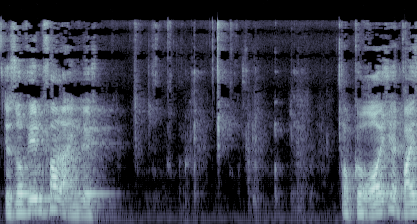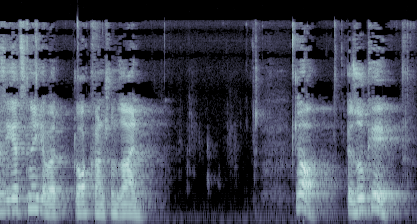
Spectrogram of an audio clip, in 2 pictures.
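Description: A man's voice: medium pitch, normal speed, long pauses, darkish tone. A man hosting a casual, unscripted food review in an informal, matter-of-fact way. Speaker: host of a food review channel. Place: indoor room. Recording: echoey, reverberant room.

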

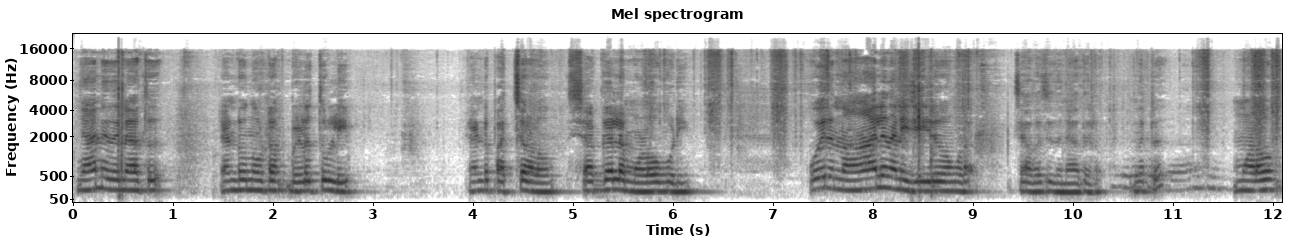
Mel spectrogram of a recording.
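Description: Middle-aged woman, hoarse throat, warm dark voice, chatty cooking vlog, faint background noise. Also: mid-range voice. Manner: chatty, homely explaining while working. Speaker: home cooking vlogger. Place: home garden and old dim kitchen.

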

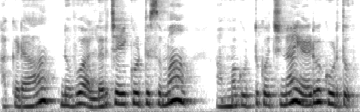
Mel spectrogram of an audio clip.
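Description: Brief: stern old grandmother in a storybook reading, a woman's own soft, warm voice. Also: a little high, normal speed, lightly acted. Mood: scolding. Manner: quietly scolding, hushing. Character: older grandmother, strict but loving.

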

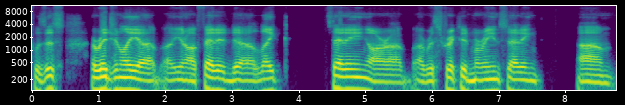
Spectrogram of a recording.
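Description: A man on a video call asking a question as an audience member, in a halting, measured way. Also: deep voice, clean tone, no echo, studio quality.

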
